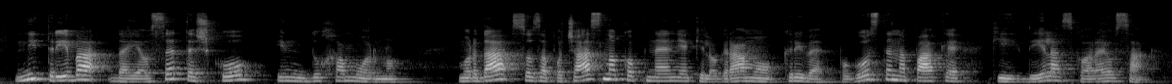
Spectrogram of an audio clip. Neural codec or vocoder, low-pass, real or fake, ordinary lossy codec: none; none; real; none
